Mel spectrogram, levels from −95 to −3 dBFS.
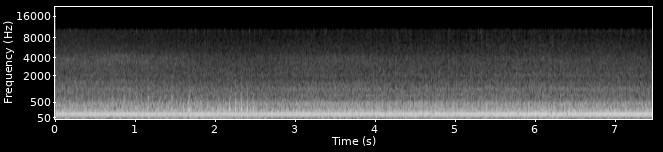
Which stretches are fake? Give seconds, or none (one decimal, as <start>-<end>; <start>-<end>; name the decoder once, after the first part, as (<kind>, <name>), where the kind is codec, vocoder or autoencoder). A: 3.9-6.4 (vocoder, WaveNeXt)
